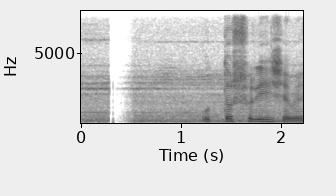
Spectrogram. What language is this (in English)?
Bangla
